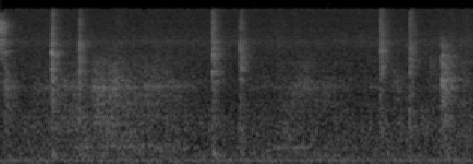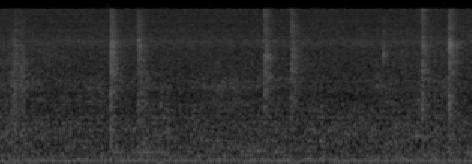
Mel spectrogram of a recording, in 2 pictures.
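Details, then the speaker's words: Head-to-toe nursing assessment, patient laid back reclined, abdomen percussed: soft paired finger taps giving a normal tympanic note, with no fluid buildup; normal abdominal percussion (tympany). "they are appropriate so there's no fluid buildup in the abdomen with this good"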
